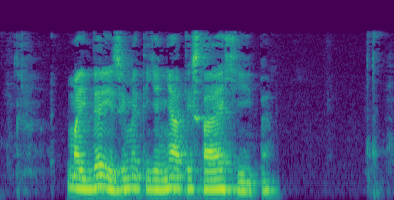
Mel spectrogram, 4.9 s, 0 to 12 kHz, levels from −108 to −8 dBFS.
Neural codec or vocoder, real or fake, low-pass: none; real; 7.2 kHz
